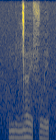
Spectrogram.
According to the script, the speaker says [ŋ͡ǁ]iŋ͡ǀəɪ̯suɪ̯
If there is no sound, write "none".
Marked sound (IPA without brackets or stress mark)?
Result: ŋ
